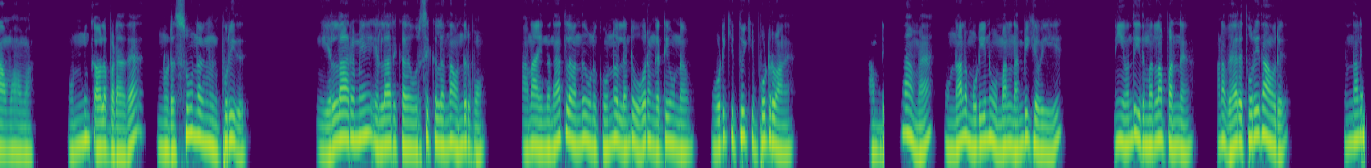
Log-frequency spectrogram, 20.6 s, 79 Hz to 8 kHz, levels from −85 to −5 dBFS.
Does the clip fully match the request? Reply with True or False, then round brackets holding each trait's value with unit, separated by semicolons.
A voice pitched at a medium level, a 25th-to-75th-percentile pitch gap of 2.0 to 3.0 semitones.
False (150 Hz; 3.8 semitones)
